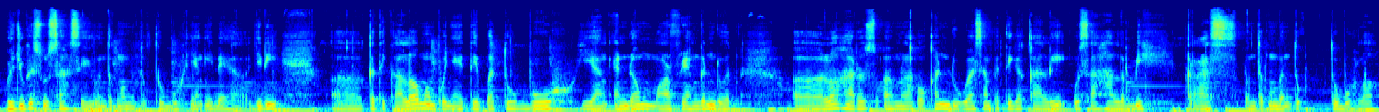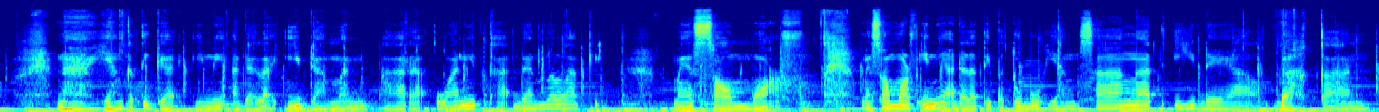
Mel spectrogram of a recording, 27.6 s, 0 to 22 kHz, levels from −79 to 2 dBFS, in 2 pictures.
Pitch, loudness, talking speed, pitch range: 115 Hz, -32 LUFS, 110 wpm, 105-125 Hz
